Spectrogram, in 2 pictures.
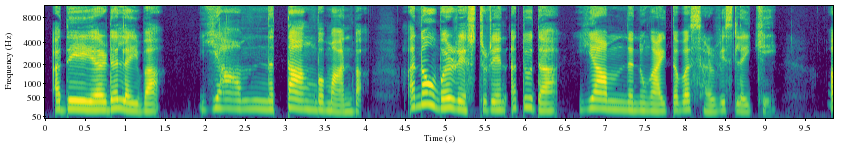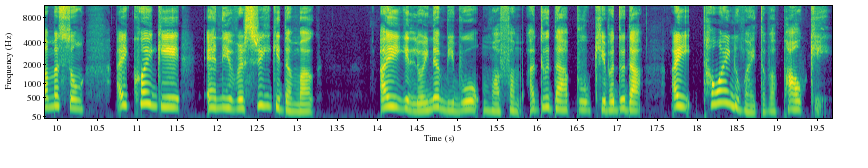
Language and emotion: Manipuri, sad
